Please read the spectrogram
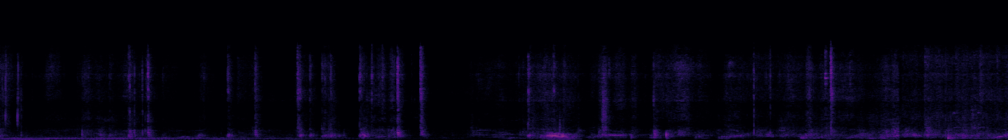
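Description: Scattered knocks and rattles of a ladder as a person climbs down it from an attic while it is held steady, with a steady low hum for the first few seconds.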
